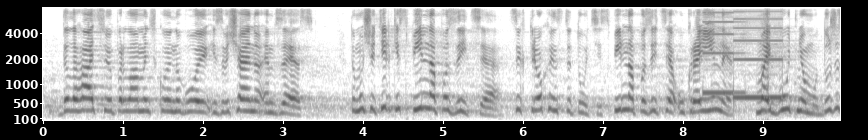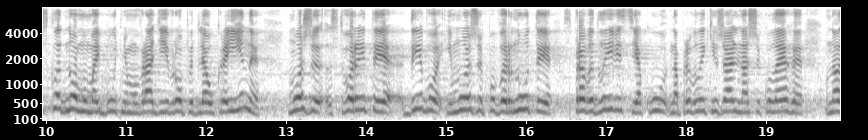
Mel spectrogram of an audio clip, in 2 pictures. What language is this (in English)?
Ukrainian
